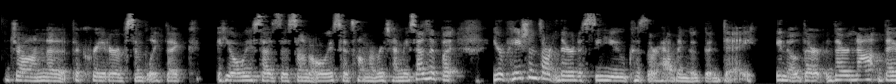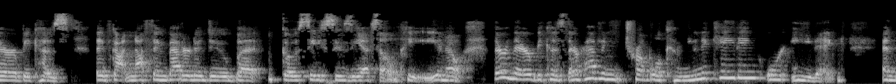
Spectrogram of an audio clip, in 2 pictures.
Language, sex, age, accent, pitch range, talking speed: English, female, 30-49, American, 180-235 Hz, 215 wpm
